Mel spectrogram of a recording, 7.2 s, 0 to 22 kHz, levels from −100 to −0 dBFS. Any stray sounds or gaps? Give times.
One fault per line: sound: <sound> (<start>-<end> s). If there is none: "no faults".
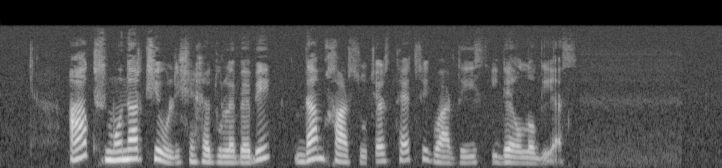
no faults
